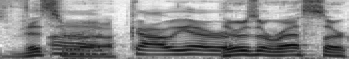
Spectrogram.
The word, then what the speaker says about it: viscera: Roth it's viscera it was a wrestler called viscera that's the only reason I know how to pronounce any of these tough words this syrup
